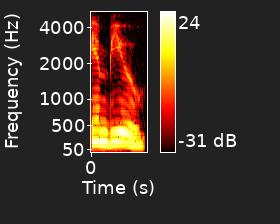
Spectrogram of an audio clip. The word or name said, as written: imbue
